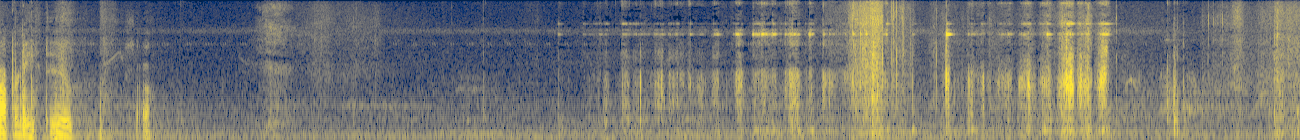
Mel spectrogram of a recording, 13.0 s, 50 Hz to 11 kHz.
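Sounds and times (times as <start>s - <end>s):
axe blade scraping concrete: 6.1s - 11.2s.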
